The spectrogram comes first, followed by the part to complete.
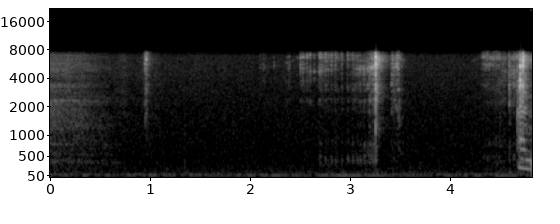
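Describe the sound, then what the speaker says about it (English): Sewing scissors cutting fabric during a sewing session, quiet with a few crisp snips spaced apart, the louder ones near the end. "I think these are my sewing scissors."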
